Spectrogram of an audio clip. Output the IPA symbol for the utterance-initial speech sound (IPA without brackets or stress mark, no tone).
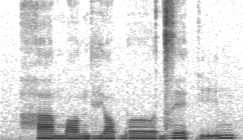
h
